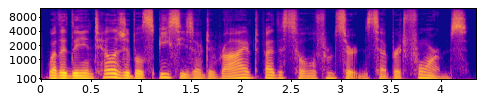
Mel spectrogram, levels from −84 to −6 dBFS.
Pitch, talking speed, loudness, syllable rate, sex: 120 Hz, 180 wpm, -18 LUFS, 6.2 syllables/s, male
